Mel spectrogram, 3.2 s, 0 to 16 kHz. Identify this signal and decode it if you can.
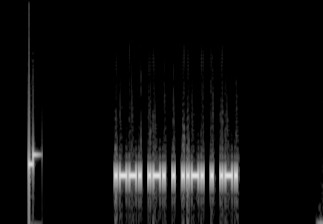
Morse code, heard as a keyed tone, about 48 wpm, 700 Hz. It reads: PREFER
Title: Sentences from Top 1100 Words - New Word Drill - 50wpm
